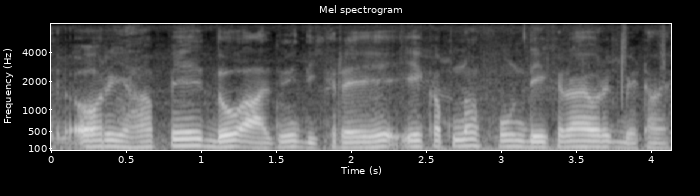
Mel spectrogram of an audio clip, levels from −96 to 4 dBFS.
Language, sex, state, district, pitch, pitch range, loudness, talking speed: Hindi, male, Gujarat, Gandhinagar, 135 Hz, 125-140 Hz, -16 LUFS, 245 wpm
